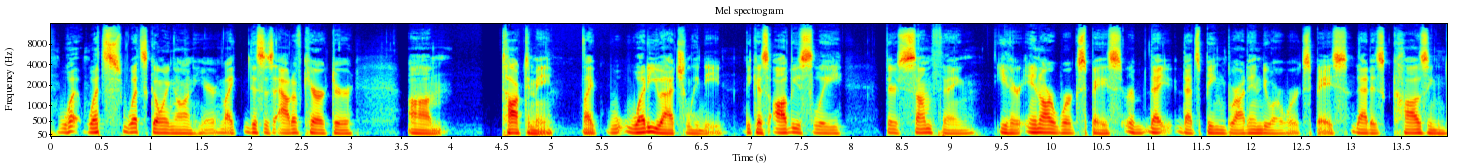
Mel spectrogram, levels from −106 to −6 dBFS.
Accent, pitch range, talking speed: American, 105-120 Hz, 175 wpm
